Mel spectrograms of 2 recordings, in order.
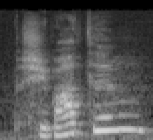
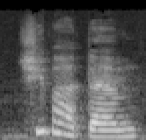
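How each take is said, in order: First: "them" lifted high at the end; rising stress on THEM. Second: "she" stressed, then falling away on "bought them". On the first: Daughter conceding mom bought the box set, rising on "them". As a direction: let "them" climb, leaving it hanging. Repeats line, moving the emphasis. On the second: Daughter clarifying who paid for the books, stress on "she". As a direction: lean on "she" and settle downward. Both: Real, not acted.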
